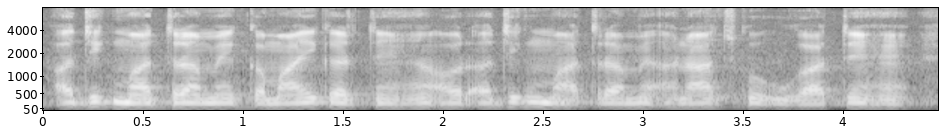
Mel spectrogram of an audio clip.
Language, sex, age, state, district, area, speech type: Hindi, male, 60+, Uttar Pradesh, Sonbhadra, rural, spontaneous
